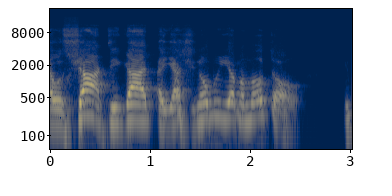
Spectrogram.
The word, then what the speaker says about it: Yoshinobu Yamamoto: And I was shocked, he got a Yoshinobu Yamamoto. He pronounced it correctly.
